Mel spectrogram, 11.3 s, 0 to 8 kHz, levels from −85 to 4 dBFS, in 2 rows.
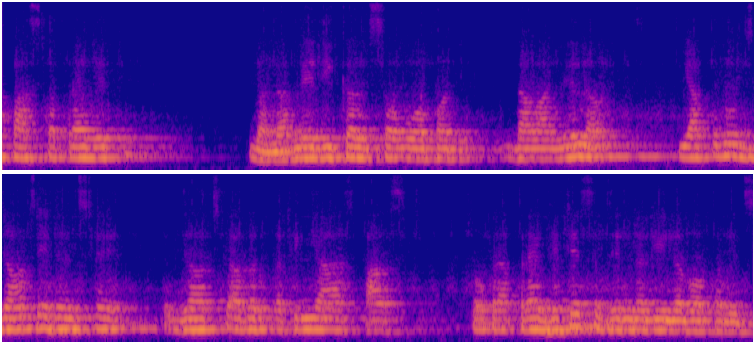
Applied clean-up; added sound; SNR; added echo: neural separator model SepFormer DNS4.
